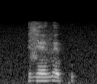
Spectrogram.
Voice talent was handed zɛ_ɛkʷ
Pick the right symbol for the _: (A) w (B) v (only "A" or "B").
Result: B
